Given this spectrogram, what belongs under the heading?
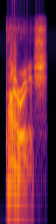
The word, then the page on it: parish: British English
